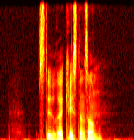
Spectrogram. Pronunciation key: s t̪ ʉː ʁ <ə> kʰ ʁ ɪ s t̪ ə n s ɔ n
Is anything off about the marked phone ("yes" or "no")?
no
